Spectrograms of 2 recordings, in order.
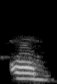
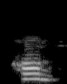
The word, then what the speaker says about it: homme: Okay, when H is mute, you can consider it as a vowel because I pronounce it as homme, not home.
